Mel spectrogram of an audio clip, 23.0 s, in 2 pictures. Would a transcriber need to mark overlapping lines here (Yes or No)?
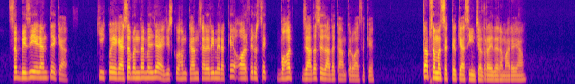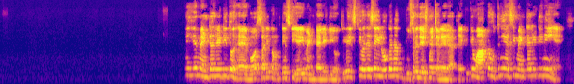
No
